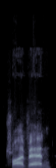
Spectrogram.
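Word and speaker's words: Traigh Bhan: I don't know how everybody else pronounces it, but apparently the official way is Trivan. It's now what they call real whiskey. It's pronounced Trebien.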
